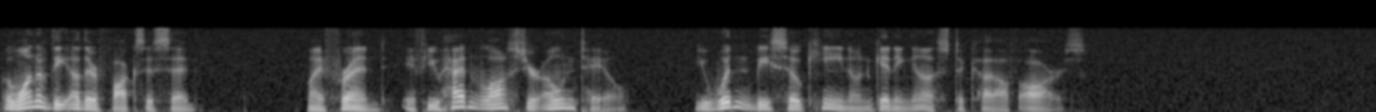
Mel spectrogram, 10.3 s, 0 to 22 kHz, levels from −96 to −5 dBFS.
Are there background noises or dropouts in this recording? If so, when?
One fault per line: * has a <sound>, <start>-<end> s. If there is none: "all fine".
all fine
